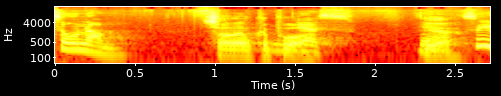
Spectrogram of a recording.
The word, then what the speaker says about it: Sonam: Because I get nervous about pronouncing it wrong. It's Sonam.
